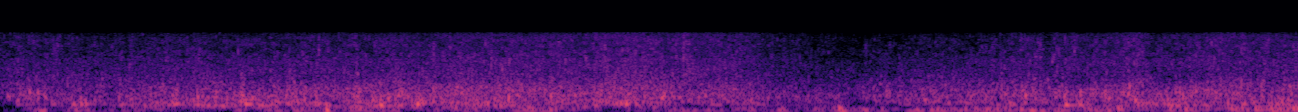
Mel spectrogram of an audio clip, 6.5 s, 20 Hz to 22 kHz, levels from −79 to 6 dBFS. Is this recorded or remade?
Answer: recorded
